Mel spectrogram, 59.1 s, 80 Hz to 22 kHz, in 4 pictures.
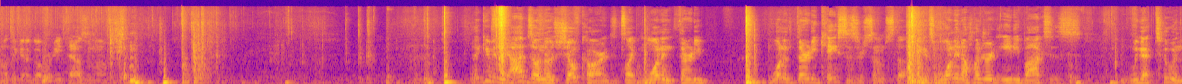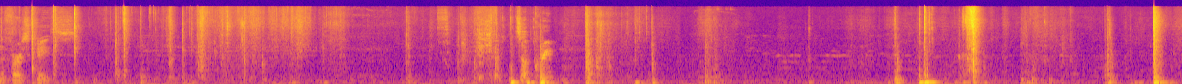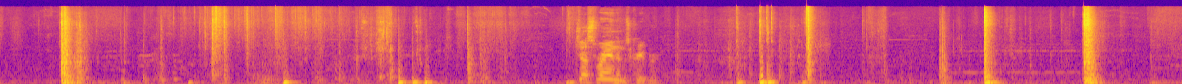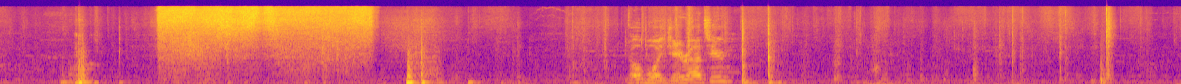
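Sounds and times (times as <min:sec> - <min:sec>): packaging hiss: 0:46.2 - 0:49.1.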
